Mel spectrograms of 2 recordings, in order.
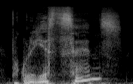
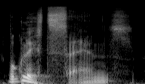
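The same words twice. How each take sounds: First: Hushed, questioning whisper. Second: Said in the usual way. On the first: A narrator's reading. Piotr asking under his breath at Christmas Eve, whispered. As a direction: whisper it softly, rising at the end. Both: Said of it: "szepnął Piotr".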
